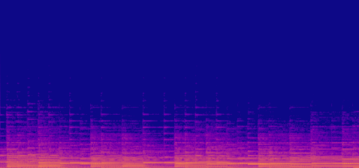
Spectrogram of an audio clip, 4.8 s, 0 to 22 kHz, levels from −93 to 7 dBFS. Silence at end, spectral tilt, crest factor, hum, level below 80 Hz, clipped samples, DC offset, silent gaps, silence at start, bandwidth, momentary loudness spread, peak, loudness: 0 s; -8 dB/octave; 14 dB; none; -62 dBFS; under 0.1%; under 0.1%; none; 0 s; 7.8 kHz; 3 LU; -16 dBFS; -31 LUFS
